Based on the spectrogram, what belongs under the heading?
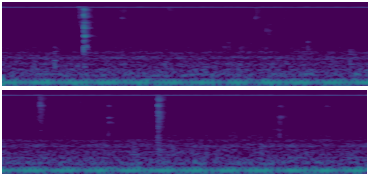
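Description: A person chewing a mouthful of shrimp alfredo with thin spaghetti, close to the microphone: soft, wet mouth sounds with a few sharp clicks, over a steady low hum.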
